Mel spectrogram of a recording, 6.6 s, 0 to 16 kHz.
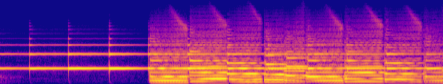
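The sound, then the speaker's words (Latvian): The opening signal tune of Radio Liberty's Latvian-language broadcasts from Munich, used from 1975: three evenly spaced electronic pips, then a loud, bright fanfare-like melody with repeated descending flourishes, played alone. “Ar šādu signālu 1975. gadā sākās no Minhenes raidošā radio brīvība latviešu raidījumi.”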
